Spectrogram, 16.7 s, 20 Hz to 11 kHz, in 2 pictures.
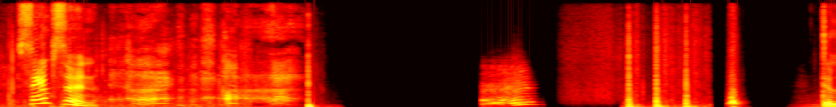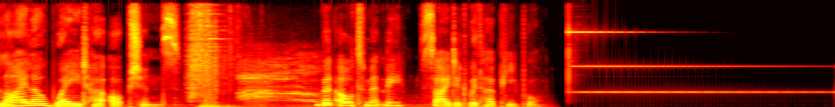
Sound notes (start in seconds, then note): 1.2 man gasping for air; 6.2 hand thudding; 10.2 blade slicing; 10.9 man screaming; 14.0 bell dings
